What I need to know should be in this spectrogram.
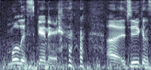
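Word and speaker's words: Moleskine: choice that I have is actually called a moleskin or that's what people call it it's actually pronounced Willis skinny so you can say that and have people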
